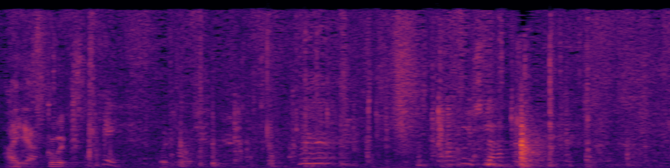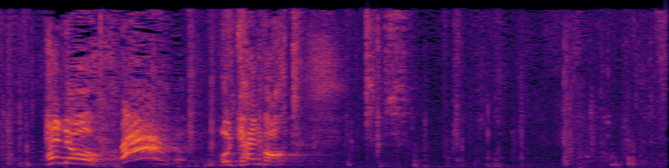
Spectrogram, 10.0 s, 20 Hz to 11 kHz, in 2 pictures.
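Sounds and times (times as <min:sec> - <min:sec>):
faint footsteps and shuffling: 0:00.0 - 0:10.0.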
